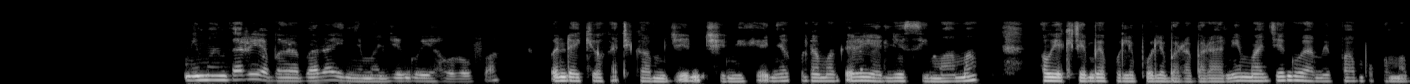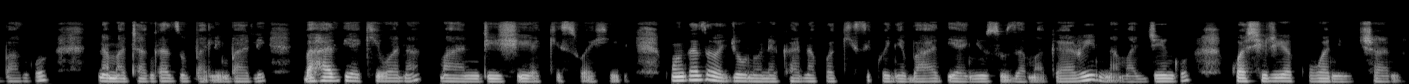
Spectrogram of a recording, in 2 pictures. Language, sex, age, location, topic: Swahili, female, 25-35, Nairobi, government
